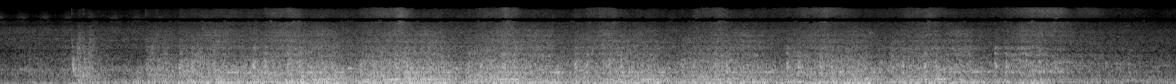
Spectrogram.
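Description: Kintetsu Nara Line rapid express electric train passing at speed without stopping, its wheels clattering over the rail joints in a steady rhythm. The sound swells about a second in and fades near the end.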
